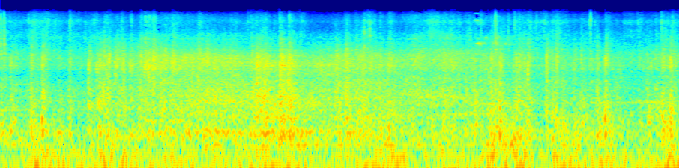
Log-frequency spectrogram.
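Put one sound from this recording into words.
Another train rushes past close by with a loud roar.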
